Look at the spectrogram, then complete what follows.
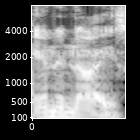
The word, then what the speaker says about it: Ananias: Ananias.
